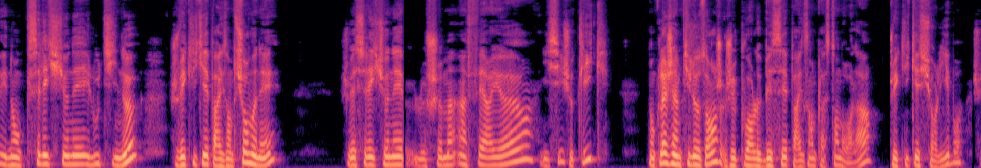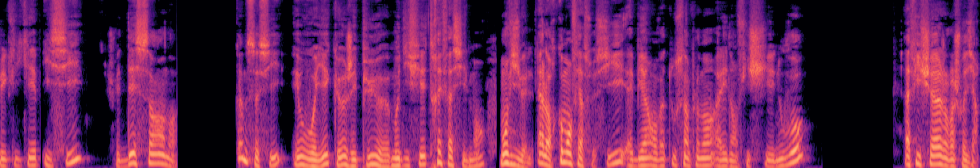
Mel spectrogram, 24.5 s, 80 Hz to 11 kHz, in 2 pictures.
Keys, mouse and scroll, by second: 1.5 click, 3.0 click, 7.3 click, 9.1-11.1 drag, 11.2 click, 12.9 click, 14.4-16.1 drag, 16.3 middle click, 18.3 middle click, 18.9 middle click, 21.4 click, 22.1 click, 22.8 click, 23.8 click, 24.1 click.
